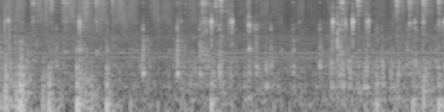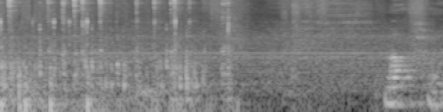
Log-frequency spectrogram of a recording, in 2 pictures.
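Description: Rapid, uneven clicks of keys on a computer keyboard, close and fairly loud, sometimes in quick bursts with short pauses, continuing throughout and thinning toward the end, while someone speaks French intermittently over them.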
